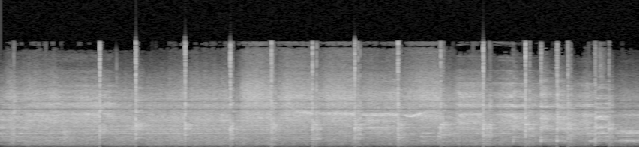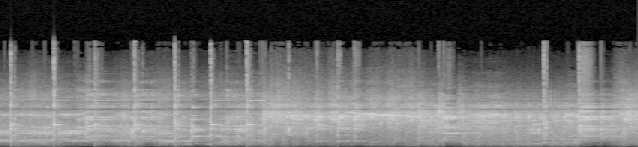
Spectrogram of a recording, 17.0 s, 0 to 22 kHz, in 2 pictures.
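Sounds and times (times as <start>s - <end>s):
workshop din: 0.0s - 17.0s
hammer tapping on metal: 1.3s - 12.1s.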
